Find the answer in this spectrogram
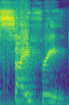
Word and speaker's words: Seifried: I don't want to mess it up it's Seyfried Seyfried okay and it's just amazing to me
